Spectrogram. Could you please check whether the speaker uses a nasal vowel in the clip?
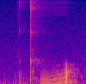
no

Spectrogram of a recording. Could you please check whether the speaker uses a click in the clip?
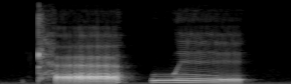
no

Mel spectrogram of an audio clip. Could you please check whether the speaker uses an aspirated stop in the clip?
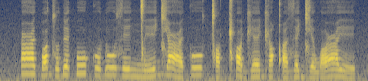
yes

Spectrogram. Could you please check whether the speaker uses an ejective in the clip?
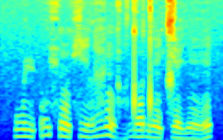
no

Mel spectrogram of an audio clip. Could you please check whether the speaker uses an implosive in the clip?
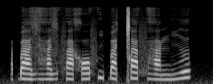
yes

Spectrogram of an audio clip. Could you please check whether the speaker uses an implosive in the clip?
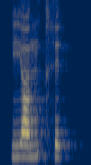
no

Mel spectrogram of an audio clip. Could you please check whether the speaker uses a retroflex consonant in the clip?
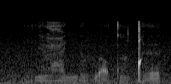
no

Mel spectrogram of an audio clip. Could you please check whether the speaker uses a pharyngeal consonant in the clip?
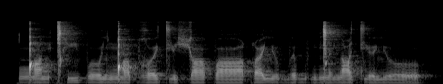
no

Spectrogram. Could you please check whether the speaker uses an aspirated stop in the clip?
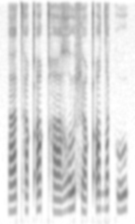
yes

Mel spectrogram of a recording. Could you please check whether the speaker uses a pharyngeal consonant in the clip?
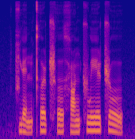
no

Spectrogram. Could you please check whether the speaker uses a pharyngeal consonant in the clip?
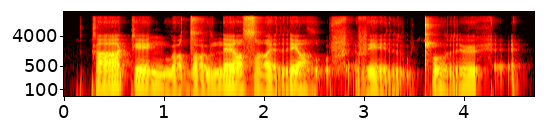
no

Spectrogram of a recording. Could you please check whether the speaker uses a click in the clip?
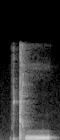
no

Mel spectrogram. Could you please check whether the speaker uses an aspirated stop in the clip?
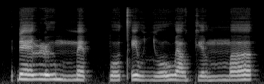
no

